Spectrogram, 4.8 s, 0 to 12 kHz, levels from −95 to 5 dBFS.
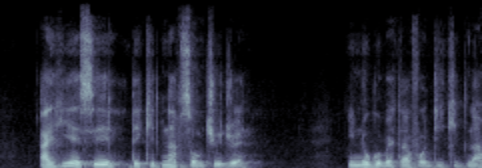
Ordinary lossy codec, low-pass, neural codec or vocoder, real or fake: Opus, 24 kbps; 10.8 kHz; none; real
